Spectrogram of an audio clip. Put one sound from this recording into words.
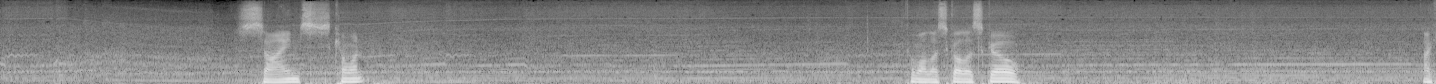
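A racing car engine whines and climbs in pitch through the gears.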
